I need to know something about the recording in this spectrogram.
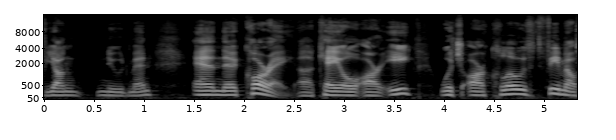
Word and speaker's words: kore: And the Kore, K-O-R-E, which are clothed female statues.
